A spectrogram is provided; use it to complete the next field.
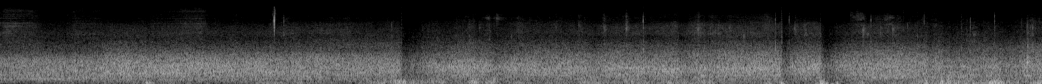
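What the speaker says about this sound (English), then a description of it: "I know it's a little bit windy out here" Steady, heavy wind buffeting the microphone outdoors at a car show, a constant low roaring rumble with brief dips, no voices.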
